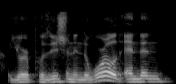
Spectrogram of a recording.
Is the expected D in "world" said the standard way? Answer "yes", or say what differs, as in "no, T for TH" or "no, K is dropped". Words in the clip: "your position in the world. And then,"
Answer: yes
